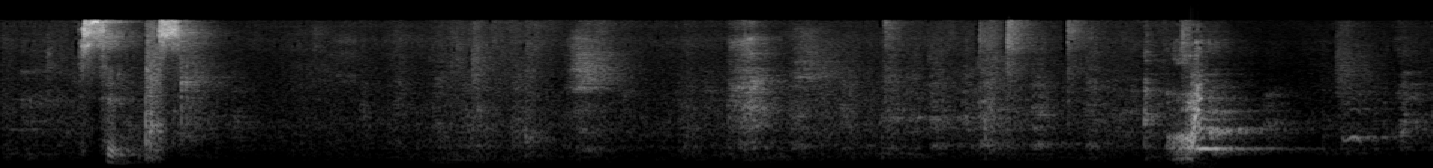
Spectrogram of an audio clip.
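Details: Rottweiler in Nigeria giving a few short, sharp barks near the start and again toward the end, mixed with a person's hushing and spoken commands throughout.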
